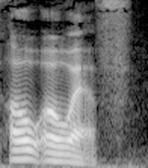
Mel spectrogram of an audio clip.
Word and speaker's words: OOF: This is OOF. You still pronounce it oof. OOF is the basically the key letters.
